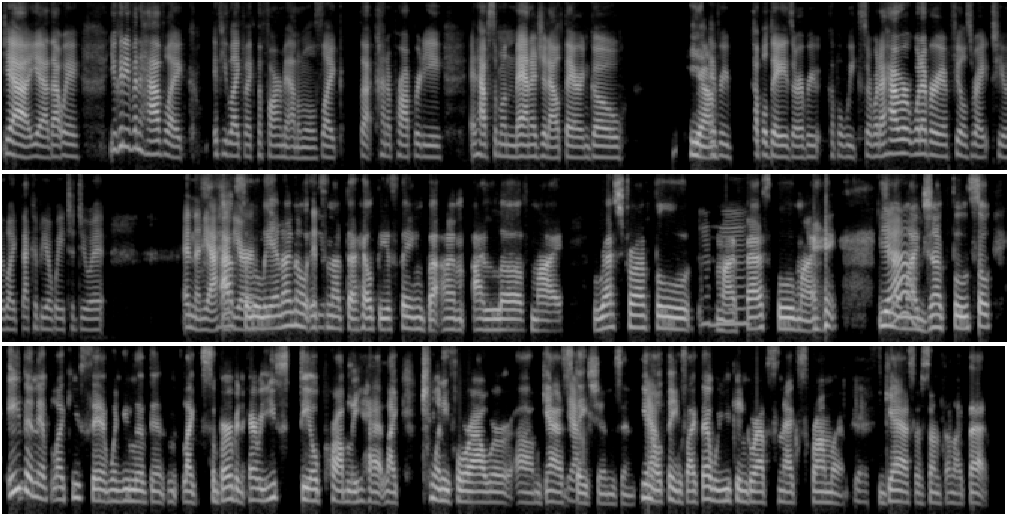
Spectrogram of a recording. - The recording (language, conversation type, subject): English, unstructured, How do our surroundings shape the way we live and connect with others?
- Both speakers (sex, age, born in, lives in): female, 35-39, United States, United States; female, 50-54, United States, United States
- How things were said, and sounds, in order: tapping; laughing while speaking: "my"; other background noise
